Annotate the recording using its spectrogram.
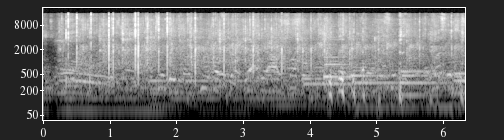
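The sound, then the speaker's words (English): An audience claps for the preacher during a sermon, in uneven, scattered bursts for several seconds, the sharp hand claps layered over a steady hum of voices and sustained tones in the background. “Everybody is clapping for me.”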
